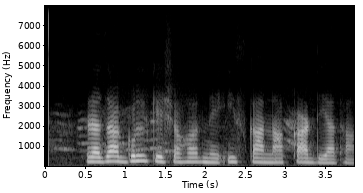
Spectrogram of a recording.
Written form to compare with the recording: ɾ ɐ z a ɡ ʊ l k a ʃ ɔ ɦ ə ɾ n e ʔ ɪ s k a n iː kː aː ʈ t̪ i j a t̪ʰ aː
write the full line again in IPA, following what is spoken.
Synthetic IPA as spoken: ɾ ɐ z a ɡ ʊ l k e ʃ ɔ ɦ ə ɾ n e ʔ ɪ s k a n aː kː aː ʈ d̪ i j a t̪ʰ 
